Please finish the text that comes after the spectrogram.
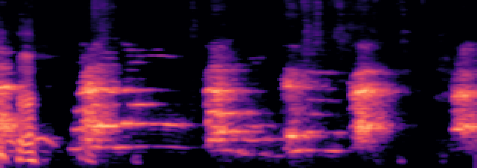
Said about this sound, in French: Ah ben oui, énorme chien.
